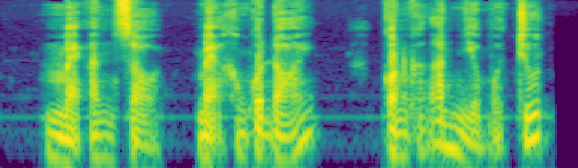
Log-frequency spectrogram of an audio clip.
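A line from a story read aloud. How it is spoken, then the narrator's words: Tearful, quiet mother. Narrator (Vietnamese): Người mẹ khẽ lọc nước mắt rồi cúi đầu nói một câu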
